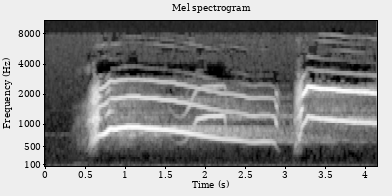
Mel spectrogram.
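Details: A coyote in Zion National Park gives a long, slowly falling howl of about two and a half seconds, then starts a second howl at a higher pitch.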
